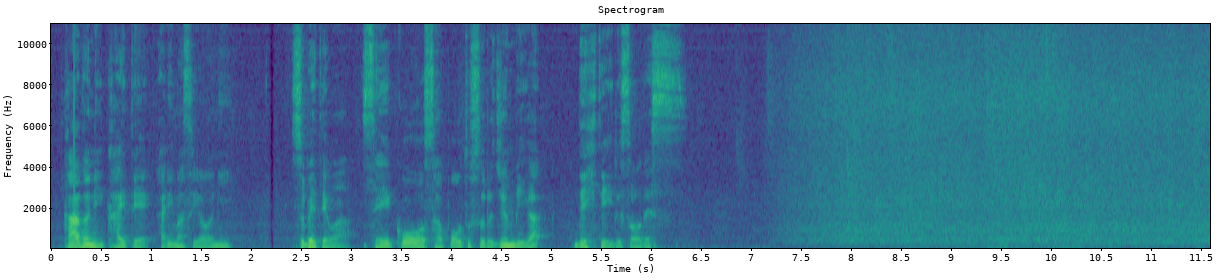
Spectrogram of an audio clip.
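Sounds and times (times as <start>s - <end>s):
speech: 0.2s - 6.3s
heavy rain falling: 7.3s - 11.5s.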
